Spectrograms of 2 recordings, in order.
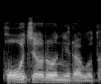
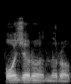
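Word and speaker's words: Bergeron: 그 해리슨 뭐 보저론이라고도 하고 보거론이라고도 하는데 그 영화에서 발음을 보고 보저론으로 발음하는 걸 제가 확인을 했습니다.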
